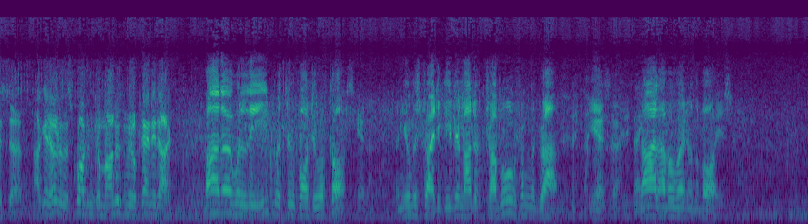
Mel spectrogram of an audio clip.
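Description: A middle-aged man speaks calmly and firmly.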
